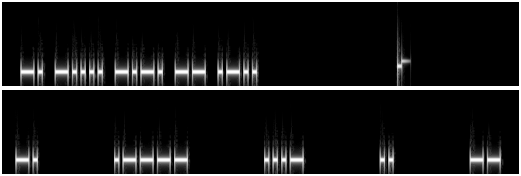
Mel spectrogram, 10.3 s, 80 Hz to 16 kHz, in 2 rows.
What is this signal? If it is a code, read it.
Morse code, heard as a keyed tone, about 28 wpm, spaced as for 14 wpm, 700 Hz. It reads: N6CML N1VIM
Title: USA Call Signs - 5 Characters - 6x Character Spacing - 28wpm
